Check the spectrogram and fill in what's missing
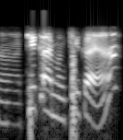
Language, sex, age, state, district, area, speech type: Marathi, female, 45-60, Maharashtra, Washim, rural, conversation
